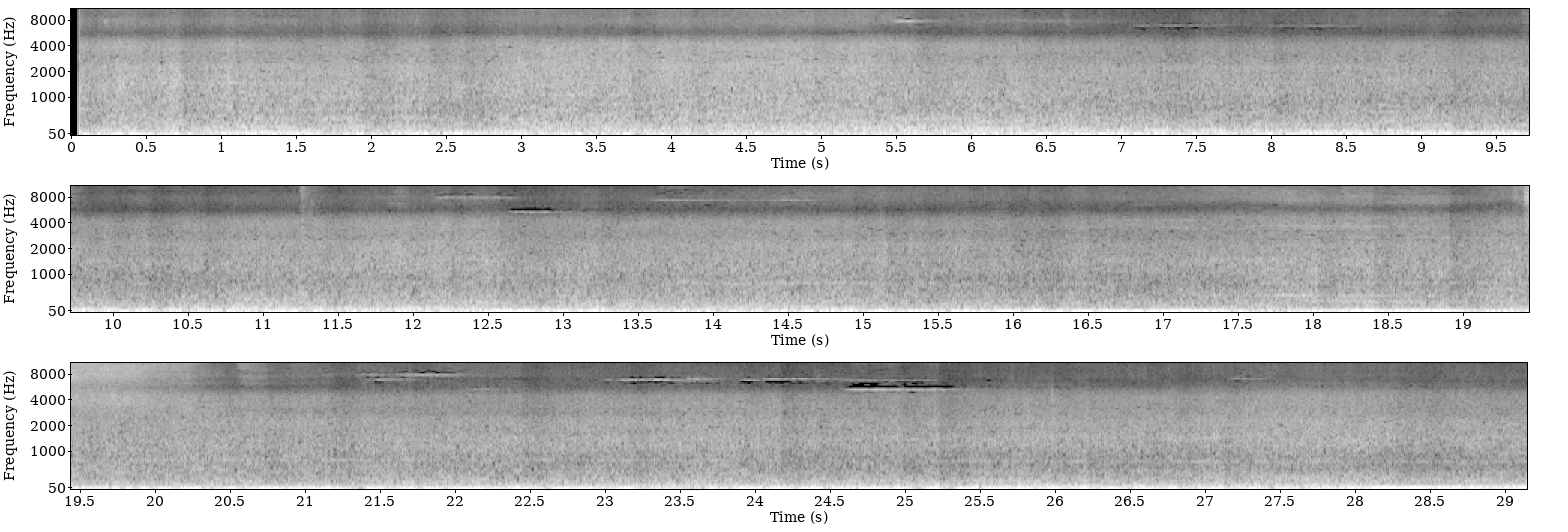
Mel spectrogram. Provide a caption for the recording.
Euston - Bus Terminal
soundscape, atmosphere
